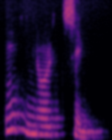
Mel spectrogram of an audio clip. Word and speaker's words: Inhotim: ser mais o proprietário o senhor Tim ou notim como o povo chamava ele A Fazenda Manteve o nome né intim se pronuncia intim e quando chegou a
